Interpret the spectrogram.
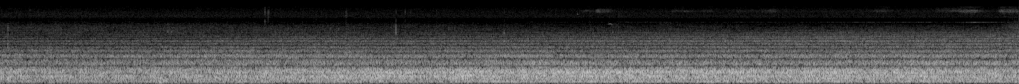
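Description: Approaching freight train hauled by an electric locomotive: a steady rumble of wheels on rail, with a whine of many evenly spaced tones above it, slowly growing louder as the train nears.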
